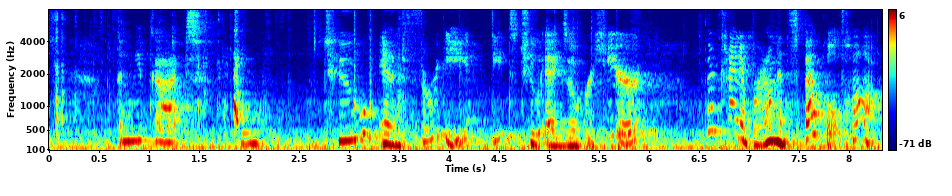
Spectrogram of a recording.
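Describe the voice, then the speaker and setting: Woman, children's storytime reader, slow delivery, swooping suspenseful intonation, roomy noisy recording. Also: high voice. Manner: animated, exaggerated suspense with audible gasps and questions to listeners; simple child-directed phrasing, counting aloud slowly. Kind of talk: interactive picture-book read-aloud for young children. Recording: roomy, distant mic, clearly noisy background.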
